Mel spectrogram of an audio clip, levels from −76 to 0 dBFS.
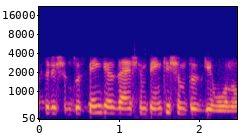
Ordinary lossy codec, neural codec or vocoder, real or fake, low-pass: AAC, 64 kbps; none; real; 7.2 kHz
